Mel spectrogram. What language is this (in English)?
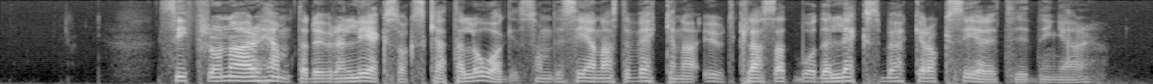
Swedish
